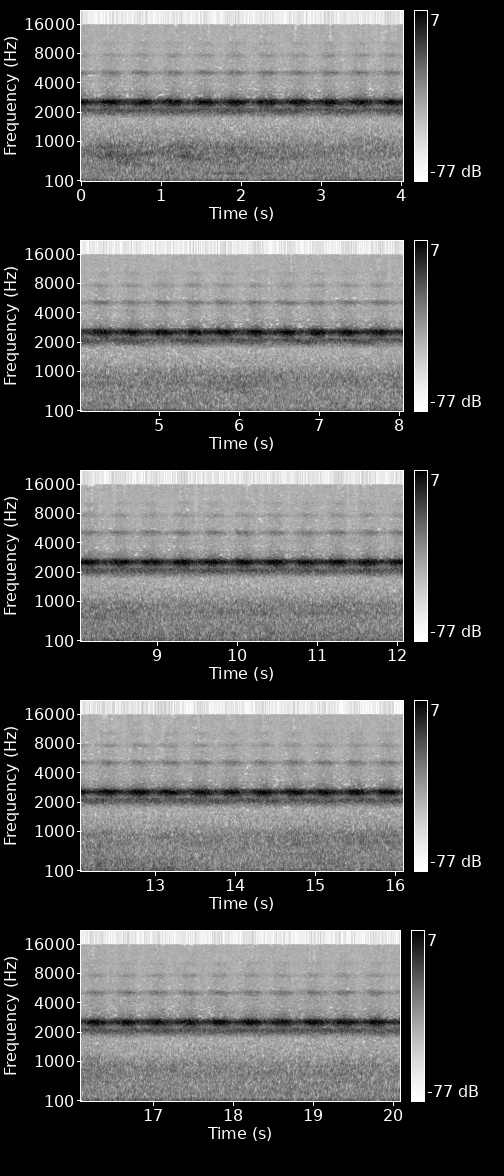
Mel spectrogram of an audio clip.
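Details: Cricket chirping in a rapid, even pulse on a single shrill pitch that holds unbroken. Low outdoor rumble in the background.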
